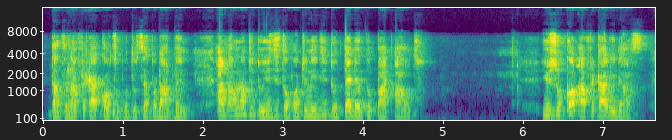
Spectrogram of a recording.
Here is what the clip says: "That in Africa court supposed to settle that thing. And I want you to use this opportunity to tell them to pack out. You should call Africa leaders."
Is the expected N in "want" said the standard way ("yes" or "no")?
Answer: yes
